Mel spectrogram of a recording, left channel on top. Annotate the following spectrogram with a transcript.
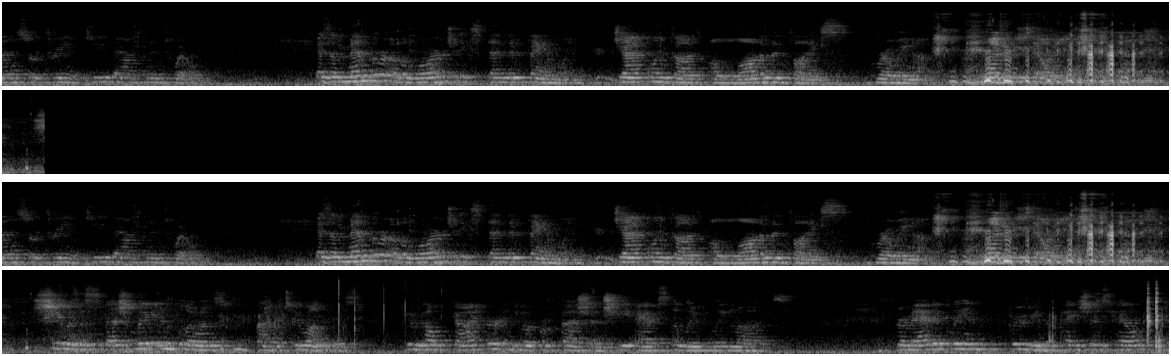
surgery in 2012. As a member of a large extended family, Jacqueline got a lot of advice growing up, let me tell you. She was especially influenced by her two uncles, who helped guide her into a profession she absolutely loves, dramatically improving her patients' health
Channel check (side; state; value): left; drops out; at 12.1 s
